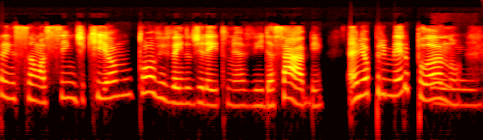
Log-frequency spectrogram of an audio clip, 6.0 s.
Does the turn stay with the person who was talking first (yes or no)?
yes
